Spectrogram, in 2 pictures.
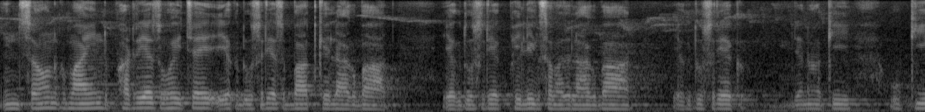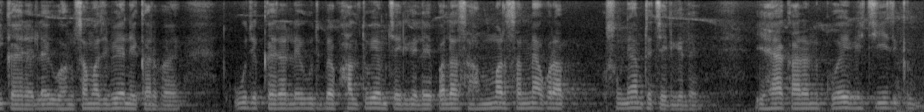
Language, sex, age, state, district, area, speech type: Maithili, male, 18-30, Bihar, Begusarai, rural, spontaneous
